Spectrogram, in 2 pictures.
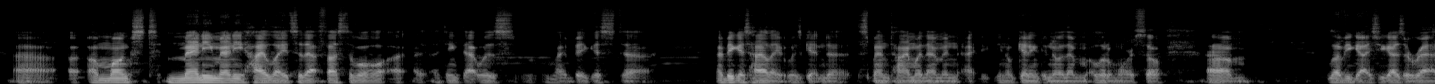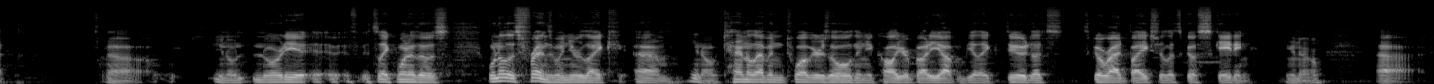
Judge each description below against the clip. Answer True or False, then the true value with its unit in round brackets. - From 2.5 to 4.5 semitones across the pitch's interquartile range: False (5.3 semitones)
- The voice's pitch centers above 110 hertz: False (100 Hz)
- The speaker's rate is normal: True (190 wpm)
